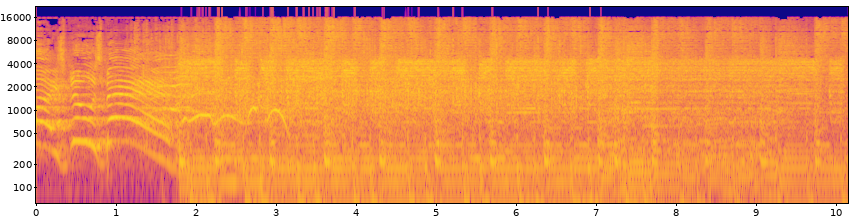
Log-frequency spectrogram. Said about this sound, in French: Veuillez maintenant ah, applaudir nos prochains invités, le dernier groupe de la soirée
